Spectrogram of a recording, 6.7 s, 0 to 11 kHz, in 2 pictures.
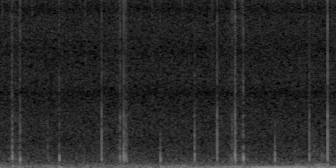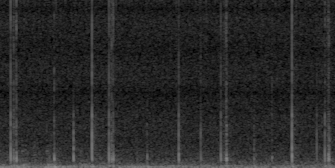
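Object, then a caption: Leather makeup bag. Gentle, slow fingertip tapping on a leather makeup bag gives a soft, muffled patter of about 22 short, unevenly spaced taps. Each tap is a brief dull click that dies away almost at once, over a steady low hum.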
